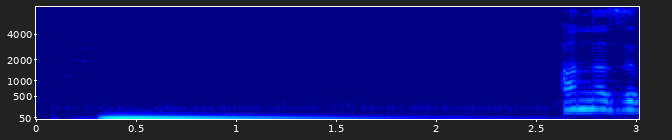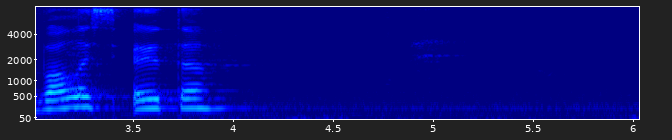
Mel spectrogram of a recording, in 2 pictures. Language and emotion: Russian, neutral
